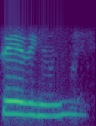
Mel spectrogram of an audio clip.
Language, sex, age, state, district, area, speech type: Tamil, female, 18-30, Tamil Nadu, Erode, rural, conversation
